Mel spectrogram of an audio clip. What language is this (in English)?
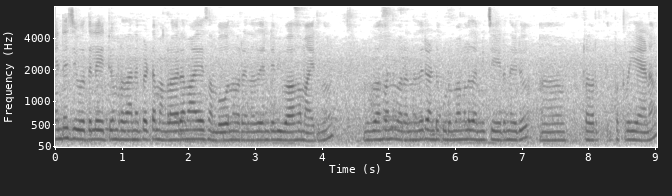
Malayalam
